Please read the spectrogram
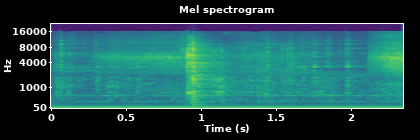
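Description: A single light metallic clink about a second in, from an Allen key working a screw into the bar stool seat's metal mounting plate, over a steady low hum.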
